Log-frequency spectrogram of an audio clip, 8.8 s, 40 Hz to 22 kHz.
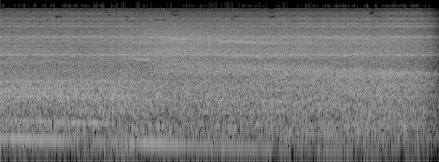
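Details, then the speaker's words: CFM LEAP-1A turbofan on an Airbus during engine shutdown on the apron: steady rushing hiss of pressurized air with faint whistling, fading as the engine winds down. It comes from the variable stator vanes opening and variable bleed valves closing; normal, engine serviceable. "Waiting for the aircraft reaching the apron before your flight, during the engine's shutdown sequence, you may hear a pressurized air noise."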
